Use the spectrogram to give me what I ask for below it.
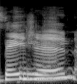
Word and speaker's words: Bajan: Bajan. I was wondering how to pronounce that.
